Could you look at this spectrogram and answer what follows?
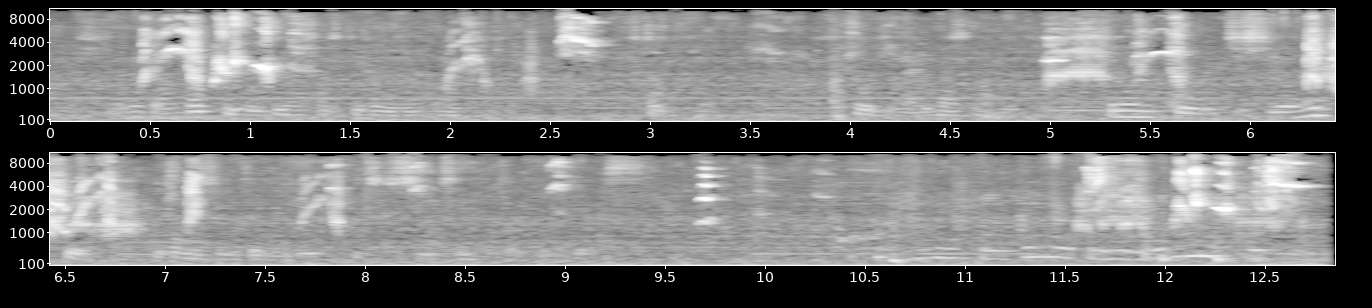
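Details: Two pet white-bellied parrots play-fight, letting out scattered harsh squawks and screeches in irregular bursts while people chat indoors.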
